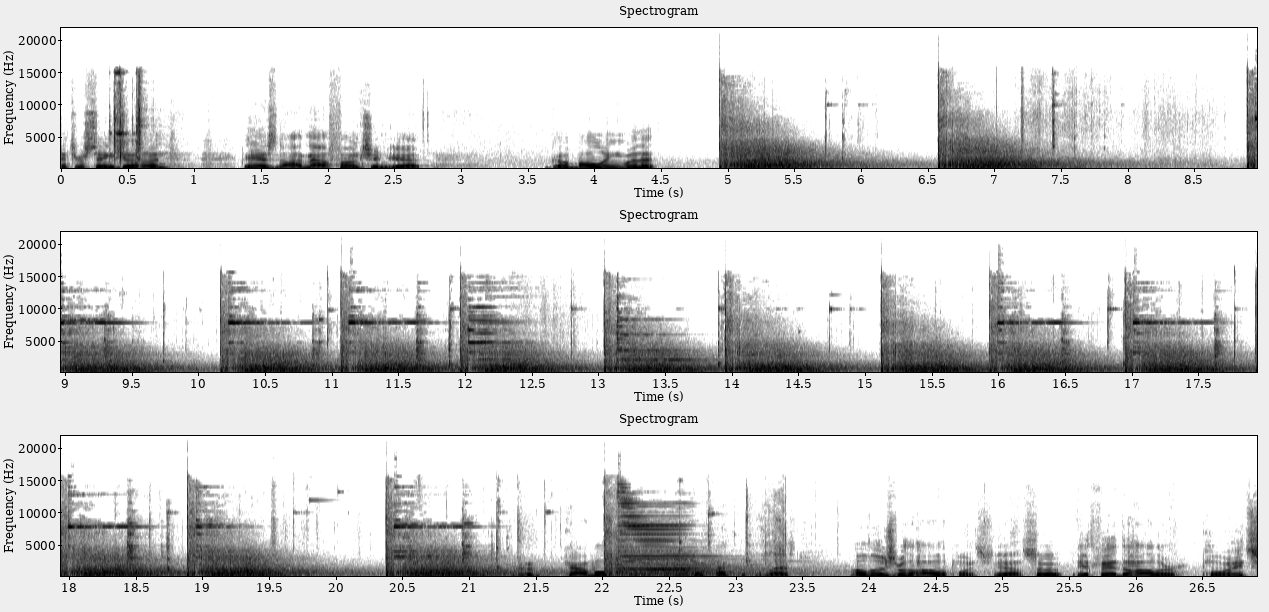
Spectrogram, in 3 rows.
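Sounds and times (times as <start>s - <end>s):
pistol shots echoing: 4.9s - 7.5s, 8.9s - 23.3s
metallic ring of struck steel: 9.0s - 13.9s, 19.6s - 23.5s.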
